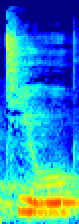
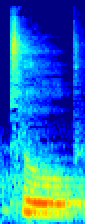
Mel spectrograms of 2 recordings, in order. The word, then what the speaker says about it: tube: في كلمات زي blue هتلاحظ ان الـ U تنطق U، glue، true، flute، june، tube. هنا الـ U ممكن تنطقها يو او او، يبقى تيوب او توب، الاثنين صح.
